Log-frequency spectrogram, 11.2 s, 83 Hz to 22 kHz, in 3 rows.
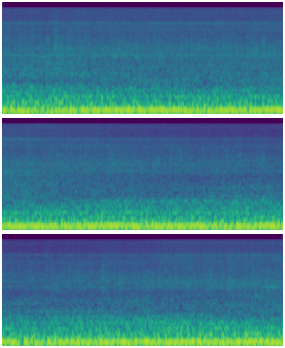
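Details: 1987 Chevrolet K10 squarebody 4x4, V8 warming up at idle on first start after replacing a blown head gasket; smooth, even low rumble, no knocks or stumbles. Normal idle.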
